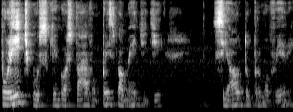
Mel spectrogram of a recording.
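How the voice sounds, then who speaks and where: The speech moves at a very slow pace with fairly even intonation. Vocal fry runs through the voice. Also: man, medium pitch for a man. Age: 60s. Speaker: son giving testimony about his mother. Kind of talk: personal testimony. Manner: halting.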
